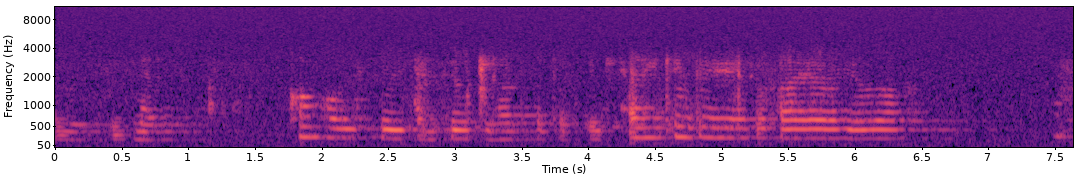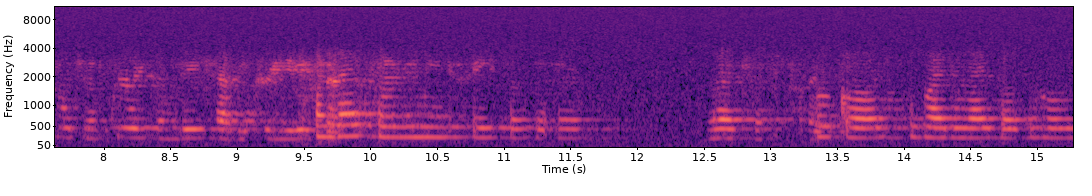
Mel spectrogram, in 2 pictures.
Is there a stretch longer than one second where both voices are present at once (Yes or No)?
No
